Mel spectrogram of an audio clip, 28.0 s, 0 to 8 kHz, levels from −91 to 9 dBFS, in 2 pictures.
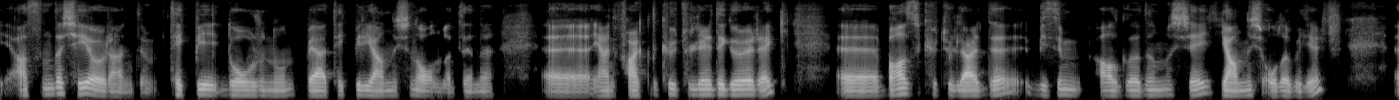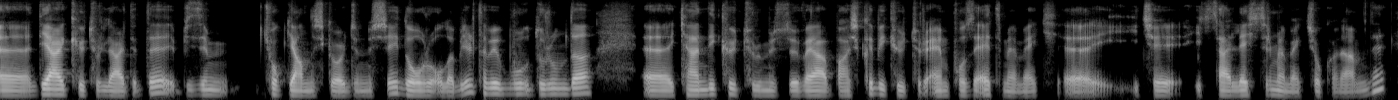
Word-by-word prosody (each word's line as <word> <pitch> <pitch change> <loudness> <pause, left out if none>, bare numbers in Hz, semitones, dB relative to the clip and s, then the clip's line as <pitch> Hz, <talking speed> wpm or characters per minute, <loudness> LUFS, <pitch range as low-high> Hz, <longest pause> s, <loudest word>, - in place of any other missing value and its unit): aslında 120 +5 -1
şeyi 130 0 +4
öğrendim. 85 -4 -1 0.2
Tek 115 +1 -4
bir 110 -2 0
doğrunun 100 +1 -2
veya 95 -1 +5
tek 105 -1 -11
bir 110 - -1
yanlışın 95 +2 0
olmadığını. 90 -1 -4 0.5
Eee, 85 -1 +1
yani 95 0 0
farklı 100 -1 +1
kültürleri 115 -1 -1
de 115 - +4
görerek, 110 0 +2 0.5
eee, 95 -1 +3
bazı 125 0 +4
kültürlerde 105 +2 +1
bizim 110 0 -7
algıladığımız 100 +2 -2
şey 125 +7 0
yanlış 100 0 +5
olabilir. 95 0 -3 0.6
Eee, 95 -1 +3
diğer 115 -2 +9
kültürlerde 95 -2 -1
de 140 +2 +1
bizim 105 -1 -6 0.4
çok 105 - -3
yanlış 95 -2 +3
gördüğümüz 90 +1 -3
şey 130 0 -1
doğru 95 -1 +3
olabilir. 155 - -2
Tabii 125 -5 -1
bu 120 -3 -4
durumda, 120 +3 +1 0.5
eee, 95 -1 +3
kendi 105 +2 +2
kültürümüzü 100 -5 -5
veya 95 -1 +5
başka 95 +6 -2
bir 115 - -1
kültürü 95 -3 -7
empoze 95 0 -1
etmemek, 90 -3 -3
eee, 470 -3 +1 0.4
içe 390 +9 -2 0.2
içselleştirmemek 100 -2 -2
çok - - -7
önemli. 90 - -5
100 Hz, 115 wpm, -27 LUFS, 95-115 Hz, 0.6 s, diğer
